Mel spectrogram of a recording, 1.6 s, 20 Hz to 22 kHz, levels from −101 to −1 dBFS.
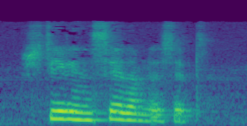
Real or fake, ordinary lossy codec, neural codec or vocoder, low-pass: real; MP3, 48 kbps; none; 10.8 kHz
